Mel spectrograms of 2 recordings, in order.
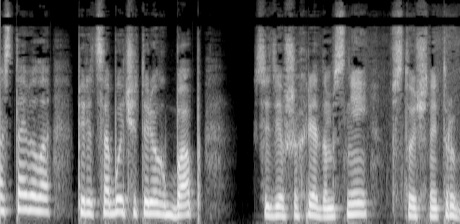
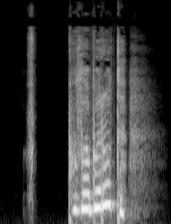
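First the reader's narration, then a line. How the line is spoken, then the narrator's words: Hopeful sob. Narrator (Russian): с надеждой всхлипнула Камикадзе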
